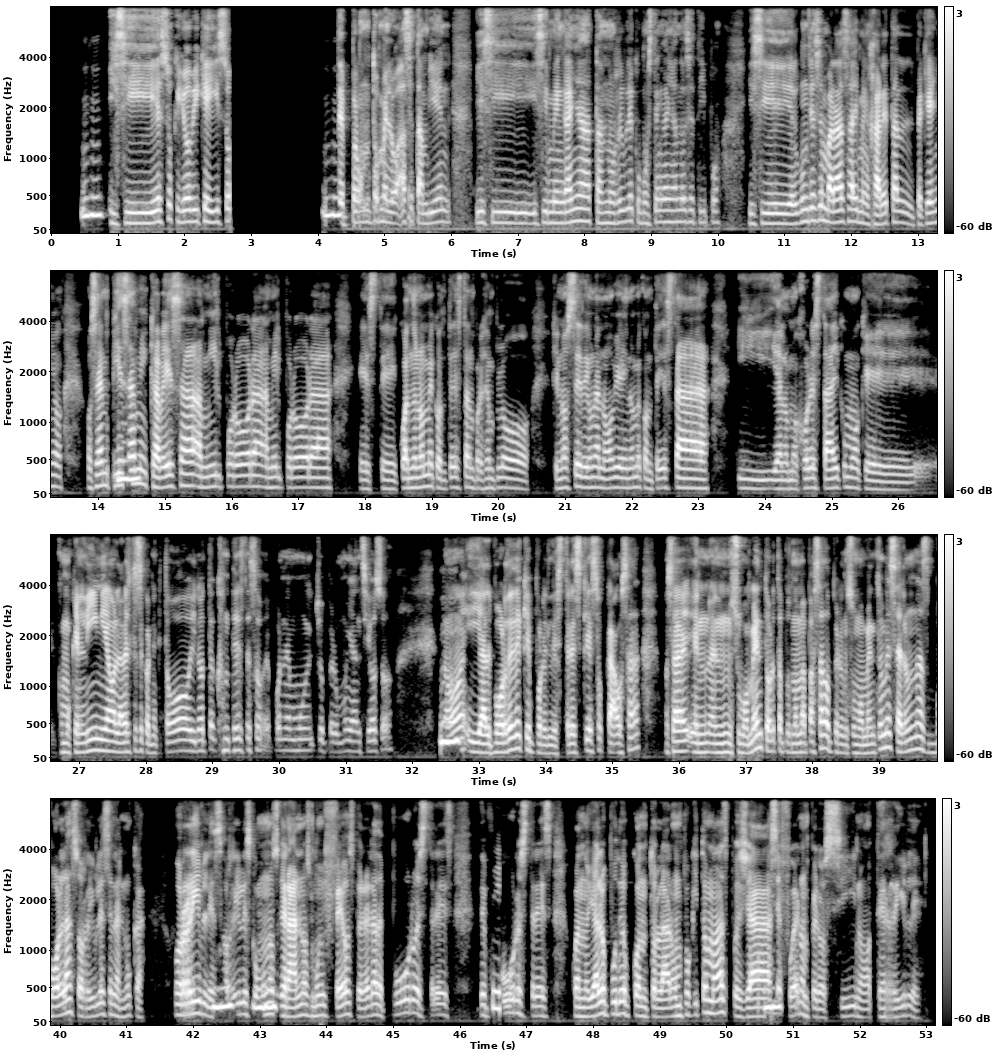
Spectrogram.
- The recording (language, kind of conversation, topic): Spanish, advice, ¿Cómo puedo identificar y nombrar mis emociones cuando estoy bajo estrés?
- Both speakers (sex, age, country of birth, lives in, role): female, 60-64, Mexico, Mexico, advisor; male, 35-39, Mexico, Mexico, user
- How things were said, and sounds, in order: laughing while speaking: "contesta"; other noise; tapping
